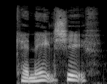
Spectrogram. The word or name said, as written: kanalchef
